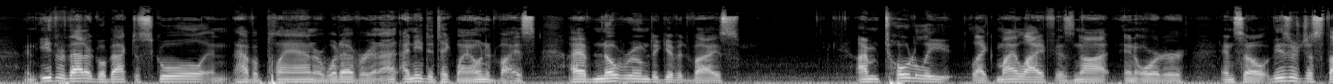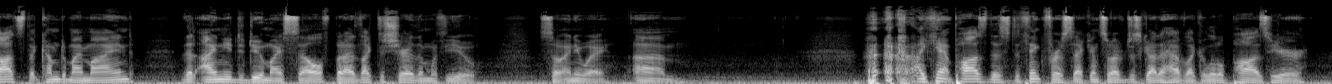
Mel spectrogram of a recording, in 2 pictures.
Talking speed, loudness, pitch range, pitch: 195 wpm, -16 LUFS, 90-115 Hz, 100 Hz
